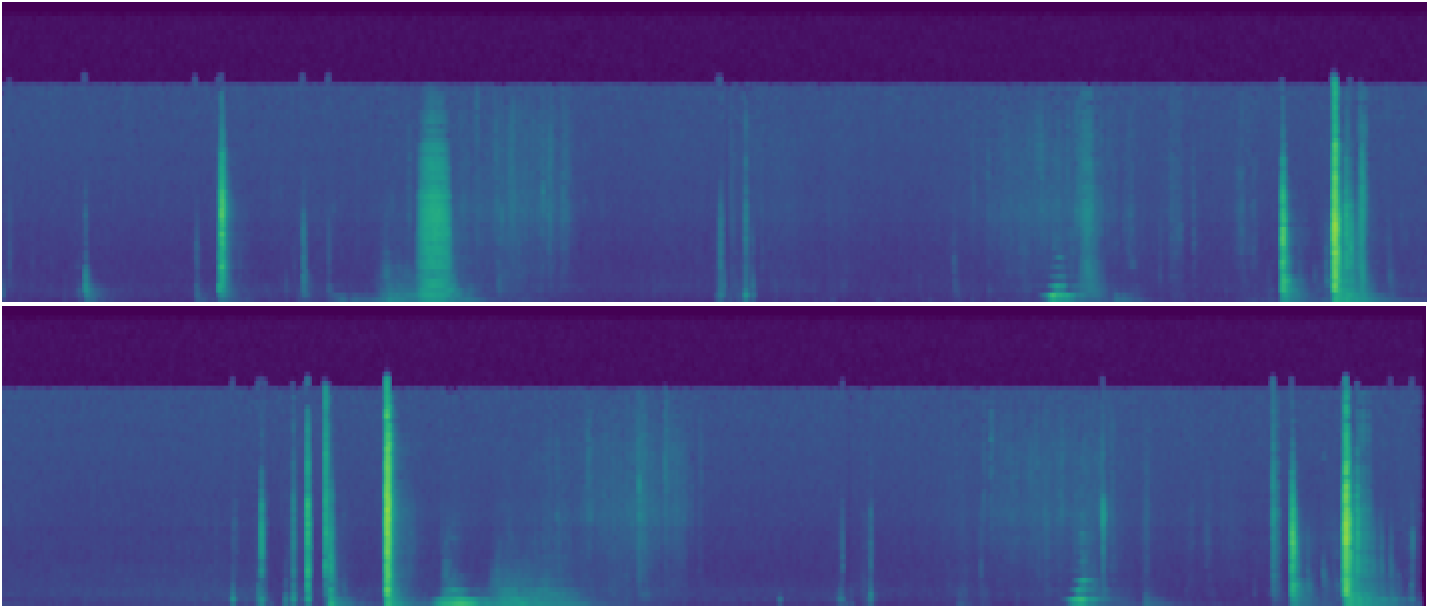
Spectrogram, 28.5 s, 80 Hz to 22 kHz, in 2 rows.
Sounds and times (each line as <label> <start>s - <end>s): old metal door opening and closing 2.0s - 4.9s
squeaking hinges 3.3s - 5.0s
squeaking hinges 10.4s - 11.1s
old metal door opening and closing 10.4s - 11.3s
old metal door opening and closing 12.7s - 14.1s
old metal door opening and closing 17.5s - 20.3s
squeaking hinges 18.3s - 20.3s
squeaking hinges 24.8s - 25.6s
old metal door opening and closing 24.9s - 26.1s
old metal door opening and closing 27.0s - 28.4s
